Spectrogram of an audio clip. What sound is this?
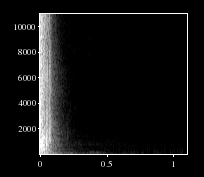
Sound effects > Objects / House appliances
Subject : Stumping a soda-can flat. They were the tall 33cl cola kind. Date YMD : 2025 July 20 Location : Albi 81000 Tarn Occitanie France. Sennheiser MKE600 P48, no filter. Weather : Processing : Trimmed in Audacity. Notes : Recorded in my basement.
